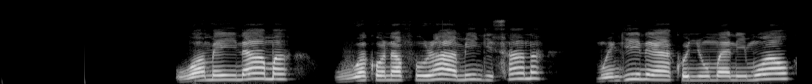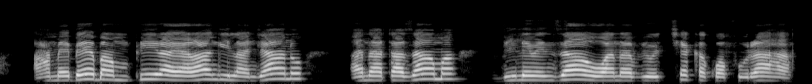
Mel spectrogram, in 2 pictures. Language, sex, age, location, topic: Swahili, male, 18-24, Kisii, government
